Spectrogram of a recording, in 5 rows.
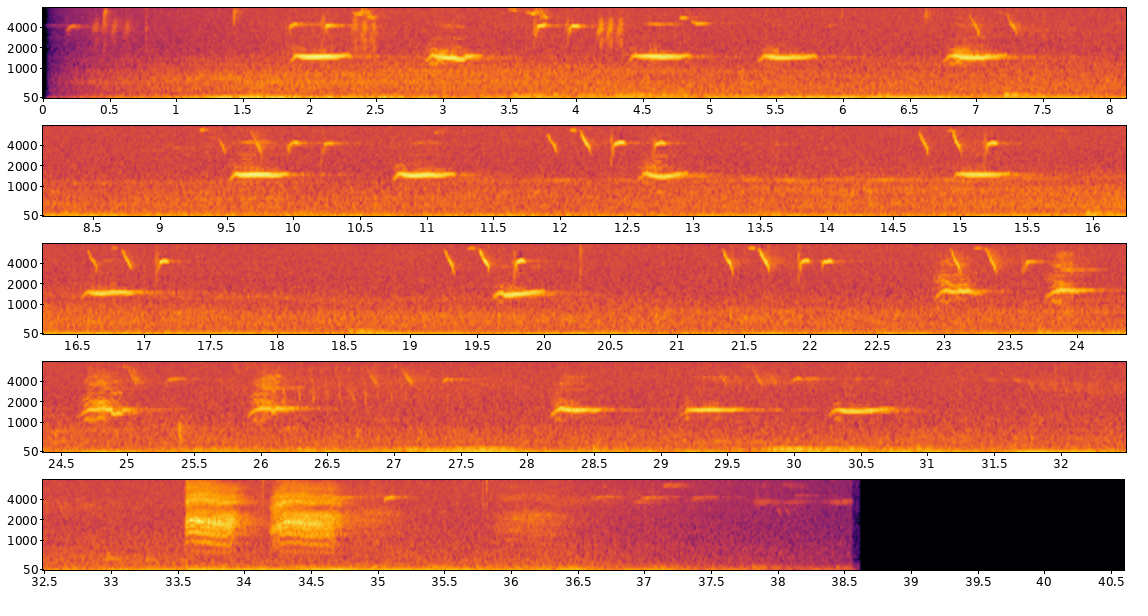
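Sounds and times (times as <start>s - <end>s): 
myna bird calling: 1.8s - 7.9s, 9.1s - 18.2s, 19.2s - 20.3s, 21.3s - 22.3s, 22.9s - 37.3s.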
